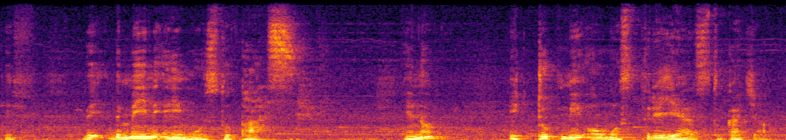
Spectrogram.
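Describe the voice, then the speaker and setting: A man speaking as an interview guest, telling stories about his school years in a relaxed way, with frequent laughs and restarts. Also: mid-range voice, moderate pace, faint music behind. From Uganda. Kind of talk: relaxed conversational storytelling.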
